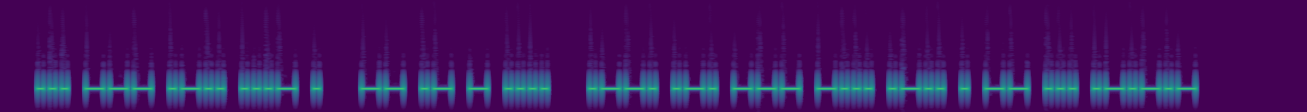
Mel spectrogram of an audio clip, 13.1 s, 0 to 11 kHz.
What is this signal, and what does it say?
Morse code, heard as a keyed tone, about 20 wpm, 700 Hz. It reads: SOLVE MATH PROBLEMS.
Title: Easy Sentences with Hints - 20wpm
